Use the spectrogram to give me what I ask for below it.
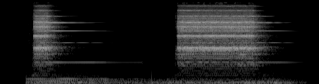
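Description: A doorbell rings twice at a front door in cold weather, each ring a bright metallic tone with shimmering high overtones that holds for about a second and then fades, with a quiet pause between the two rings.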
